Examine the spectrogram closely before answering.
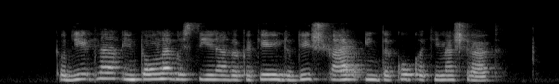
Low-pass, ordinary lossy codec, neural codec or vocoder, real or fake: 7.2 kHz; Opus, 32 kbps; codec, 24 kHz, 0.9 kbps, WavTokenizer, medium music audio release; fake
